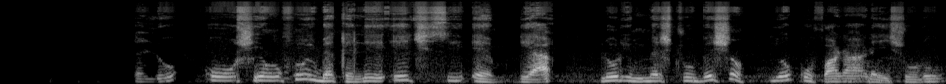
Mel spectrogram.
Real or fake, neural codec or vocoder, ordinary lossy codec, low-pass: fake; vocoder, 48 kHz, 128 mel bands, Vocos; none; none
